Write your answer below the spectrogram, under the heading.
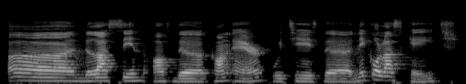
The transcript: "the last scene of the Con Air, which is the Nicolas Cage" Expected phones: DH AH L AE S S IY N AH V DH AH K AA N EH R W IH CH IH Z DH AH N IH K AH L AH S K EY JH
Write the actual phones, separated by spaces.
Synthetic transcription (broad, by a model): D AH L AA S S IY N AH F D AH K AA N EH R W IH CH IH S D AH N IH K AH L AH S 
